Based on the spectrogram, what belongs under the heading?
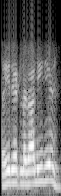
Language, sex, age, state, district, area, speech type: Hindi, male, 45-60, Uttar Pradesh, Lucknow, urban, conversation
